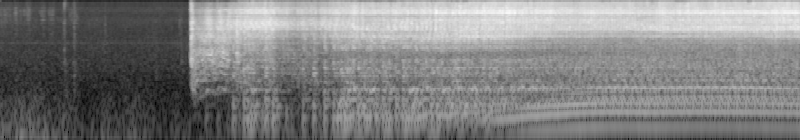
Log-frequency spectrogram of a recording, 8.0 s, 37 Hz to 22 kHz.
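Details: Restored R32 Skyline starting after being revived, catalytic converter not yet fitted: starter cranks a second, then settles into a steady, even idle with no knocks or misses; a rattling noise is noted, believed not from inside the engine; normal.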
